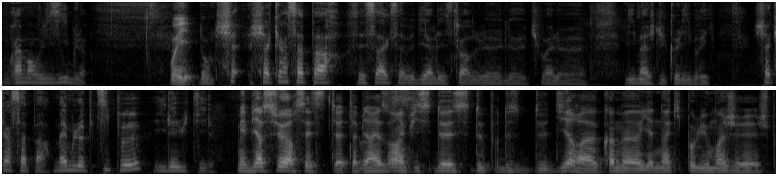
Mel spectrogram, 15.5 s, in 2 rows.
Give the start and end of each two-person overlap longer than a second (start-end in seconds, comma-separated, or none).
none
